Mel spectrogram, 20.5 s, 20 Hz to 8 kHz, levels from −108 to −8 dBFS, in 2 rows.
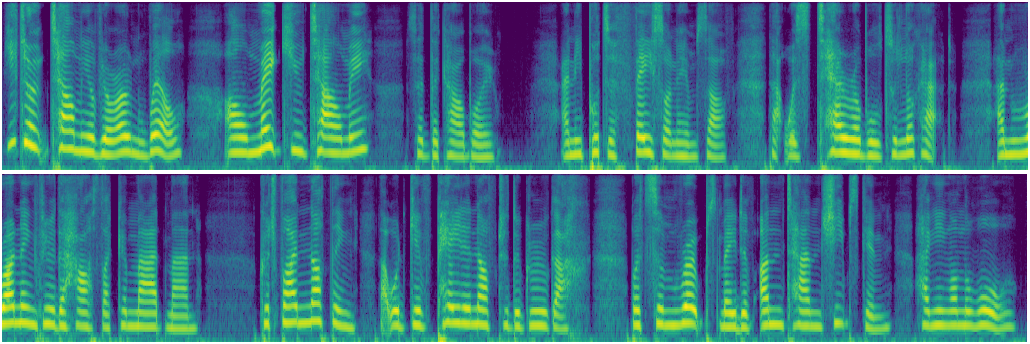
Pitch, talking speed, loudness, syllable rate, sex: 220 Hz, 175 wpm, -20 LUFS, 4.6 syllables/s, female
